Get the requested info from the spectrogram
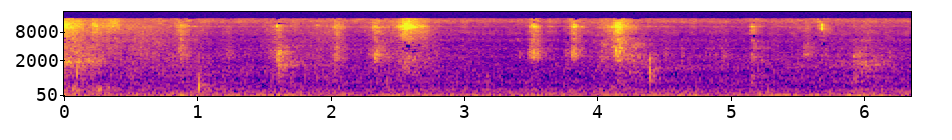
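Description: Faint, scattered small clicks and scrapes of cats and kittens eating wet food from plastic plates.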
